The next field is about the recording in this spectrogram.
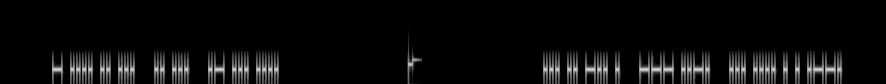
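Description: Fast Morse code at about 40 words per minute: a single steady mid-pitched tone keyed into rapid dots and dashes, in two bursts separated by a short pause with a brief click.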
